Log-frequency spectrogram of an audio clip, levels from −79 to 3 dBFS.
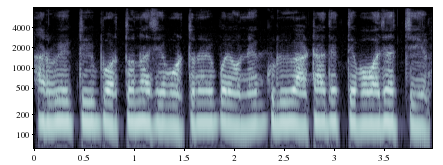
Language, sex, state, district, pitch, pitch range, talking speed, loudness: Bengali, male, Assam, Hailakandi, 150 Hz, 145-155 Hz, 165 wpm, -15 LUFS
